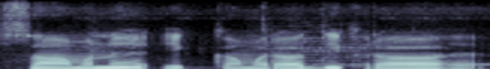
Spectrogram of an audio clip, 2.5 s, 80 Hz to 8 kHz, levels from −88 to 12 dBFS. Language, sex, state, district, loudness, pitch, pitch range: Hindi, male, Jharkhand, Deoghar, -15 LUFS, 135 Hz, 130-145 Hz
